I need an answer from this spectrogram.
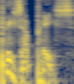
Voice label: Sniper positive vocalization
